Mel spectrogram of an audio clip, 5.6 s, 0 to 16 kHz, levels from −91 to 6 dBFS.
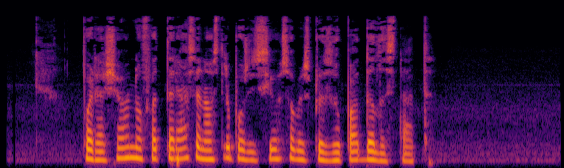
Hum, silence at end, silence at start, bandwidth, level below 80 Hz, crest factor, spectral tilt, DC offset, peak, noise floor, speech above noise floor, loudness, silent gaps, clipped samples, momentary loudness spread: none; 1.3 s; 0.85 s; 11.5 kHz; -60 dBFS; 20 dB; -5 dB/octave; under 0.1%; -2 dBFS; -54 dBFS; 33 dB; -21 LUFS; none; under 0.1%; 7 LU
